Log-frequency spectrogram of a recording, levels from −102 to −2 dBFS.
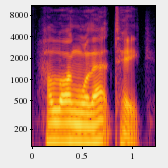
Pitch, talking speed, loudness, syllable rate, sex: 110 Hz, 245 wpm, -15 LUFS, 5.3 syllables/s, male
